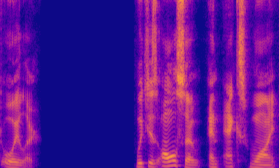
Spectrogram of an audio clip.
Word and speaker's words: Euler: fixed update right rigid body rotation equals quaternion Euler and yes it is pronounced Euler which is also an XY and Z value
